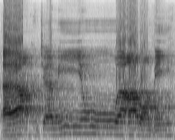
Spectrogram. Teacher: artinya suara yang keluar bukan murni hamzah dan bukan murni alif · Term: tashil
